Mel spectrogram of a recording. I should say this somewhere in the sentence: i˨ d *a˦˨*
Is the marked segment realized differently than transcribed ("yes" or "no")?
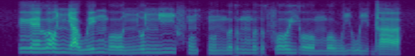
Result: yes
